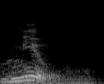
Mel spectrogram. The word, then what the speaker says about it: mu: the symbol for micro looks like and you pronounce that as mu mu like that that's how you pronounce it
